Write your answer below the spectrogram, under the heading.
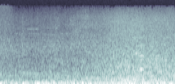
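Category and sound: nature, ocean waves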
